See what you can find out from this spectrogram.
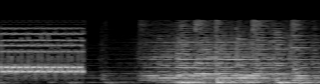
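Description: telephone bell ringing

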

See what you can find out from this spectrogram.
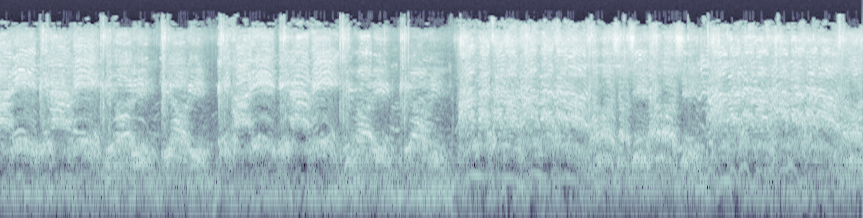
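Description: street protest crowd chanting

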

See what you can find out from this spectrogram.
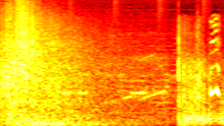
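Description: explosions

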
